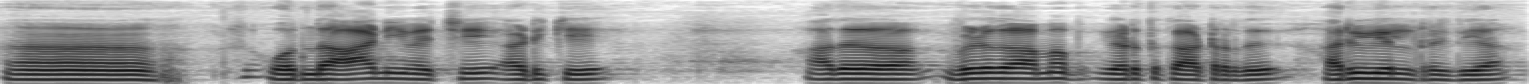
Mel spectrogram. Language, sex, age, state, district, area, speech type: Tamil, male, 60+, Tamil Nadu, Krishnagiri, rural, spontaneous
